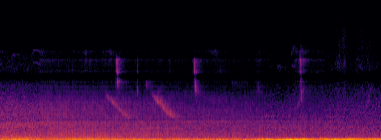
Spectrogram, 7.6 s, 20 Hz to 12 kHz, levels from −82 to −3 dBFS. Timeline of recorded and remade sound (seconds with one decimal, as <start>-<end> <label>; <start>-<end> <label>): 0.0-0.8 recorded; 0.8-5.3 remade; 5.3-5.9 recorded; 5.9-6.5 remade; 6.5-7.6 recorded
